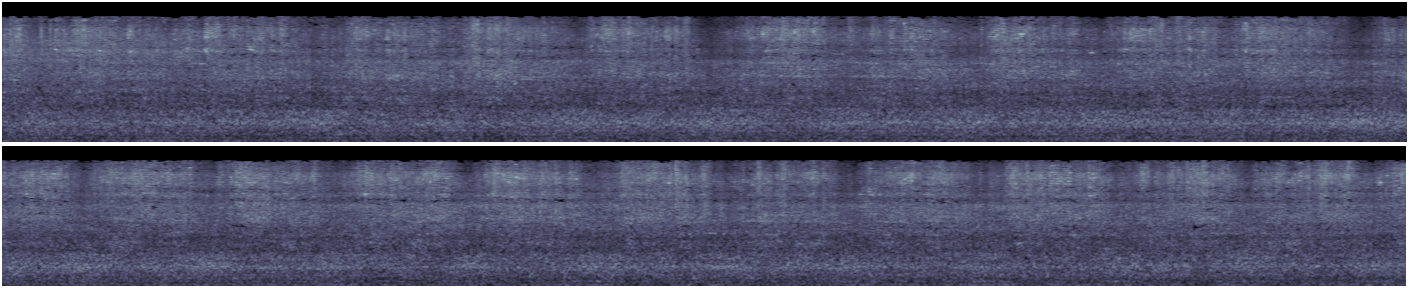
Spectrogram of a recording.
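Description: Long freight train of high-sided open wagons rolling past: a loud, steady rumble and rattle of steel wheels on rail, with a clickety-clack as the wheels cross rail joints.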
